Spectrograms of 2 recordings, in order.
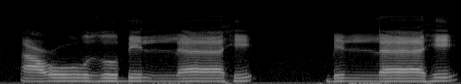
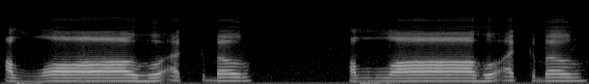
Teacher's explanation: جب پچھلے حرف کے نیچے زیر ہو تو باریک پڑھا جاتا ہے، اعوذ باللہ، باللہ باریک پڑھا جائے گا، اور جب زبر ہو تو اس صورت میں پر ہوگا، یعنی موٹی آواز میں پڑھا جائے گا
